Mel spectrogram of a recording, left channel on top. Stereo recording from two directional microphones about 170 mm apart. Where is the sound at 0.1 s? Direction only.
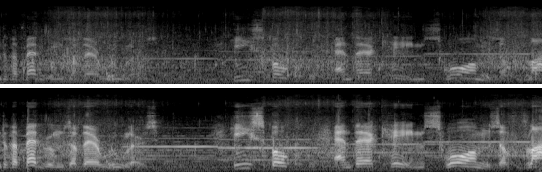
45° right (ahead or behind).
